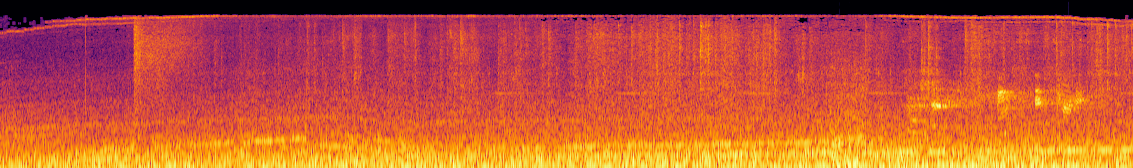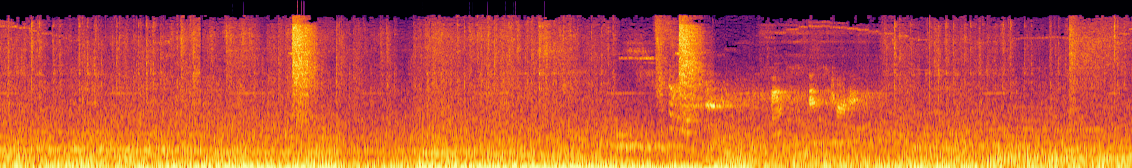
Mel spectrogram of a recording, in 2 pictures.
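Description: A bus engine hums and revs steadily as the bus drives along.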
